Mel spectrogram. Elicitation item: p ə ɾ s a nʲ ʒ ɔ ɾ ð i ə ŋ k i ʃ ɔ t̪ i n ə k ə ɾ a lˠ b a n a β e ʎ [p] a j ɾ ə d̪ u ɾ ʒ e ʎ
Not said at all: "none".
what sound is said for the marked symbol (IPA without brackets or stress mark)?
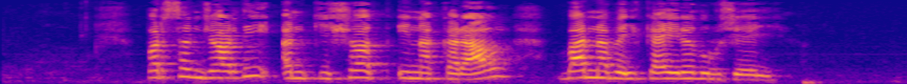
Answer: k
